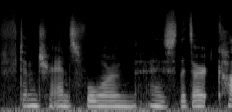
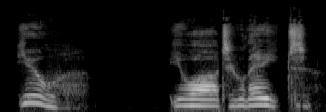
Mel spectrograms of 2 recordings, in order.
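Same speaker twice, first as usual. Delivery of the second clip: loud, scratchy, aged voice like scraped stone; 5 dB louder than usual. A narrator voices an unseen figure calling out across the fields: scratchy old voice. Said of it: "an old voice calls out, scratched as if it has been dragged over coarse stone".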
